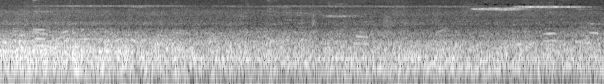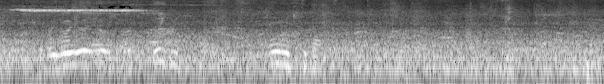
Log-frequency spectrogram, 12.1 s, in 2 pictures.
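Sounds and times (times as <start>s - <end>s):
train wheels rumbling on track: 0.0s - 12.0s
brake squeals: 4.7s - 7.6s.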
